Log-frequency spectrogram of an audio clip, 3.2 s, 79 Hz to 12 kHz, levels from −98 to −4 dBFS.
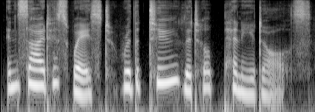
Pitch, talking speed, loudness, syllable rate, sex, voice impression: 230 Hz, 170 wpm, -18 LUFS, 4.8 syllables/s, female, feminine, slightly young, relaxed, powerful, soft, slightly muffled, raspy, refreshing, calm, slightly friendly, slightly reassuring, elegant, lively, slightly sharp, slightly modest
